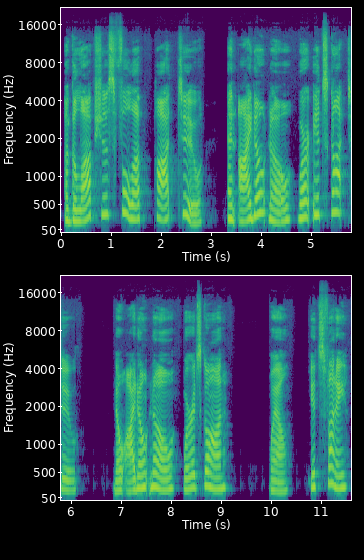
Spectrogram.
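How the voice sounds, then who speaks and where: A woman voicing a slow-witted, rueful, honey-loving storybook bear in a murmuring, singsong way. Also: on the high side, lively intonation. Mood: murmuring, puzzled. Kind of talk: storybook character voice.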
